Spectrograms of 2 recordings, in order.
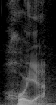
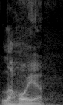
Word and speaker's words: La Jolla: L-A space huh, as in J-O-L-L-A. – Hoya. – Oh. – La Jolla.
